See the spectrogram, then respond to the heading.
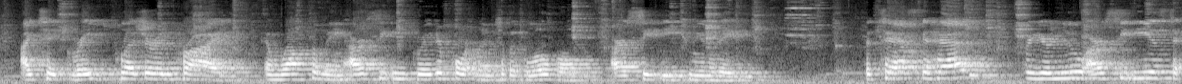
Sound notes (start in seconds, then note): none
